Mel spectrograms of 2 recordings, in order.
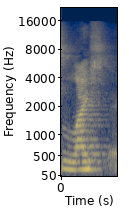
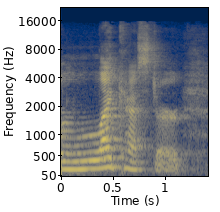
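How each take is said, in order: First: The name is said in a shorter, reduced form. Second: The name is read out the way it is spelled. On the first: The speaker calls it right. "But I promise, it's Leicester" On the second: The speaker calls it wrong. "it looks like Leicester"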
